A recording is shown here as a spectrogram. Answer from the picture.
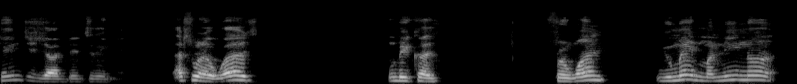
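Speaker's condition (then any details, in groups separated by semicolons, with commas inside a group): Cerebral palsy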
